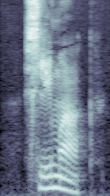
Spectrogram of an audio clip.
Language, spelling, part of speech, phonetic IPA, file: Belarusian, слімак, noun, [sʲlʲiˈmak], Be-слімак.ogg
- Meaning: 1. slug 2. snail 3. at sign, @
